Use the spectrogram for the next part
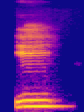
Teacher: इ बोलोगे तो आपके जीभ का सामने वाला भाग क्रियाशील रहेगा। मतलब सामने वाला भाग प्रभावित होगा।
